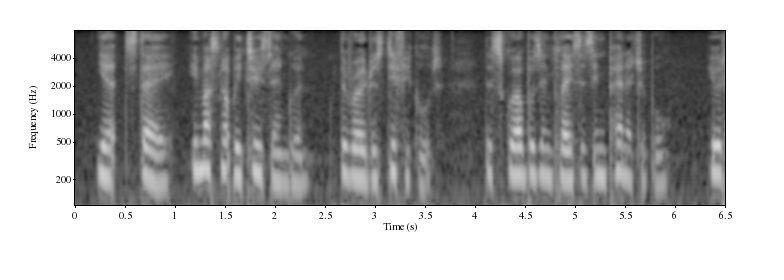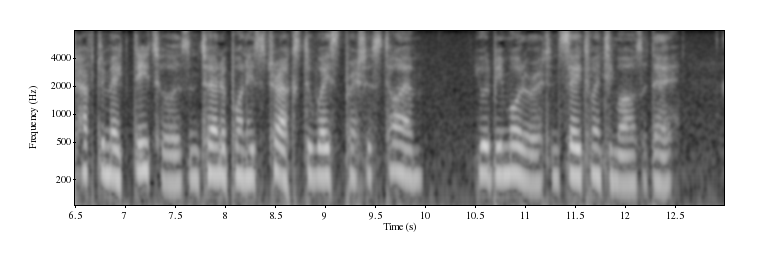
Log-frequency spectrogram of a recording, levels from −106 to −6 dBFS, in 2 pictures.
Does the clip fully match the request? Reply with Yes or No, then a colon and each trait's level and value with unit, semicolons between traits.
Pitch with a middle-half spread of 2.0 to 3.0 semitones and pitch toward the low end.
No: narrow, 2.4 semitones; high, 215 Hz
